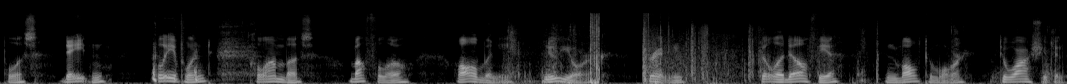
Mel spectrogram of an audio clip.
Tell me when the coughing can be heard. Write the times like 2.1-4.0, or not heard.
1.5-2.5.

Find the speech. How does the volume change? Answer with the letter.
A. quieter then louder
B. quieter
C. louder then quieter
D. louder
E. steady
E.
